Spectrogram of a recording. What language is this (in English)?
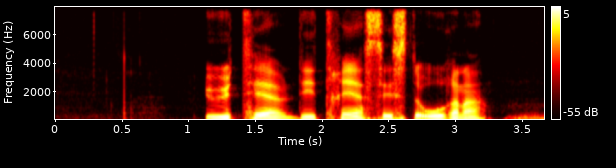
Norwegian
